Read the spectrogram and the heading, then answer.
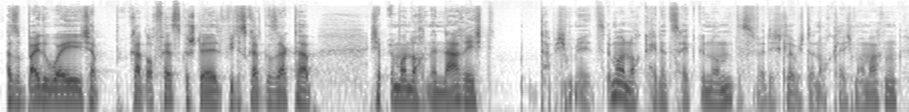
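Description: Podcast host, male, late 20s; rambling candid monologue, lowish voice, dry close mic. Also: fairly even intonation, quick pace, vocal fry, darkish tone, no echo. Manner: rambling and candid, with restarts and slang. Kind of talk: casual personal monologue.

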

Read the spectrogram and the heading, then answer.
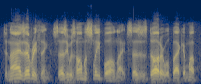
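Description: A man's voice: lowish voice, expressive, fast, pushed and bright. An actor playing a no-nonsense policeman who reports in clipped, businesslike lines in a 1950s radio drama. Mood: matter-of-fact. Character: brisk, no-nonsense male police officer. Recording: dull 1950s radio recording.

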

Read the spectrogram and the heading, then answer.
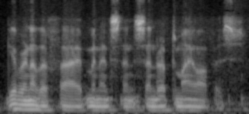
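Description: An actor playing a dry, matter-of-fact police homicide lieutenant in a vintage radio drama. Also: male voice, extremely low pitch, fairly even intonation, quick pace, a bit bright. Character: dry, seasoned male New York police homicide lieutenant. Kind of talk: 1940s-50s radio detective acting.

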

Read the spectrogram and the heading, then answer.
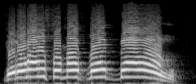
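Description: A man's voice: very high voice, unhurried, sharp tone, pitched above the performer's own voice, full character voice. A man voicing a bossy, scolding woman who sternly announces punishments in clipped, repetitive commands.

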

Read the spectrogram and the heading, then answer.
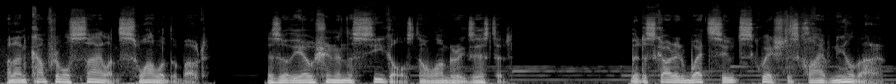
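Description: A man narrating an audio drama in a measured, somber storytelling manner. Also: deep voice, darkish tone, faint music behind. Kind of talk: scripted narration.

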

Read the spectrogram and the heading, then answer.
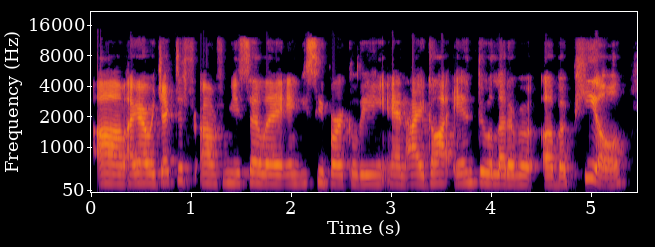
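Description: A woman's voice: mid-range voice, little pitch movement, fairly quick, a bit bright. A woman, talking casually and passionately as an interview guest, full of "like" fillers. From Boston, US. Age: 30s. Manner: chatty, passionate, many "like" fillers. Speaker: guest, coffee company founder.

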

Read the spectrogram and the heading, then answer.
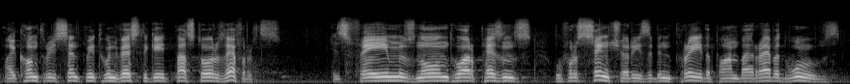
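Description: A man's voice: a little high, steady tone, normal speed, a bit bright, natural voice. A male actor in a 1940s radio drama playing a dignified Russian envoy who speaks in formal oratory. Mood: resolute. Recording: reverberant hall, old radio recording.

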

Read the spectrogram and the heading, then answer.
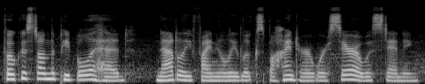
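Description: Measured woman narrator. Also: fairly low pitch, gravelly. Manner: calm, measured, descriptive. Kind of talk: scripted narration.

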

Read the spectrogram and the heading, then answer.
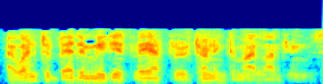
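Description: An actor playing an earnest, concerned gentleman writer in a 1940s radio ghost drama, speaking with measured, deliberate literary phrasing. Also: deep voice, a little hiss or hum, natural voice. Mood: brooding. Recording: muffled, worn 1940s radio recording.

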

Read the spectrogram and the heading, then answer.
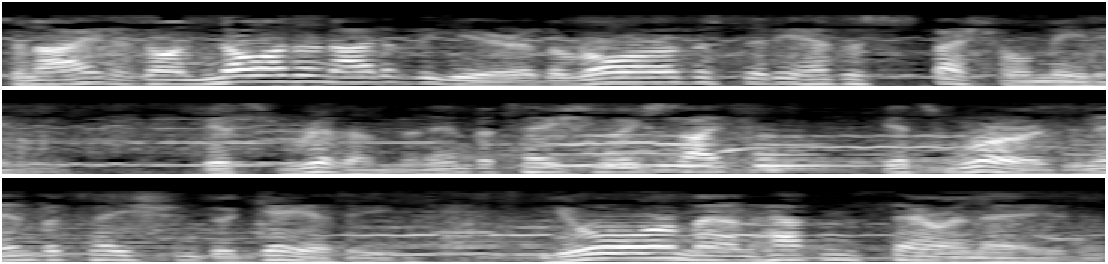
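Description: A man's voice: fairly high pitch, expressive, a little fast. An American man delivering scripted announcements as host of a 1940s radio show. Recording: muffled vintage 1940s radio, loud music.

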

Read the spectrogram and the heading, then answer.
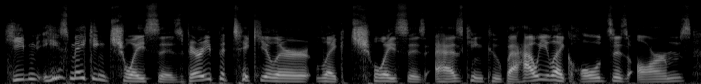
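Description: A man's voice: on the high side, very animated, takes it slowly, fairly bright tone, dry recording, studio quality. A man co-hosting a podcast, chatting casually and informally about movies. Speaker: podcast co-host.

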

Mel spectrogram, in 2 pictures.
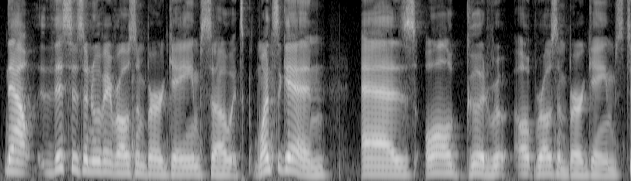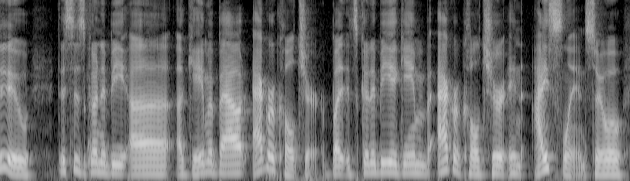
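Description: A man's voice: mid-range voice, normal speed. A man co-hosting a podcast, talking in a casual, chatty and enthusiastic way with frequent restarts. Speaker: podcast co-host. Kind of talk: casual chat.

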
